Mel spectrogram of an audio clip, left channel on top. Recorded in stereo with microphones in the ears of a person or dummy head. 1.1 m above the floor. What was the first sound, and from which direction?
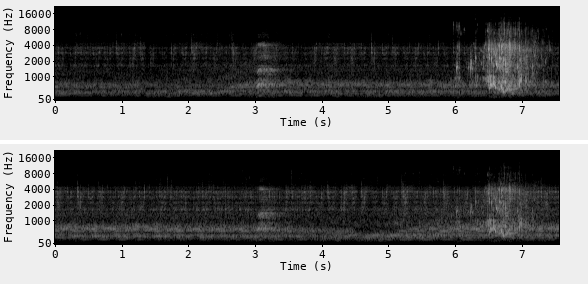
A shout, 40° left (ahead or behind).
